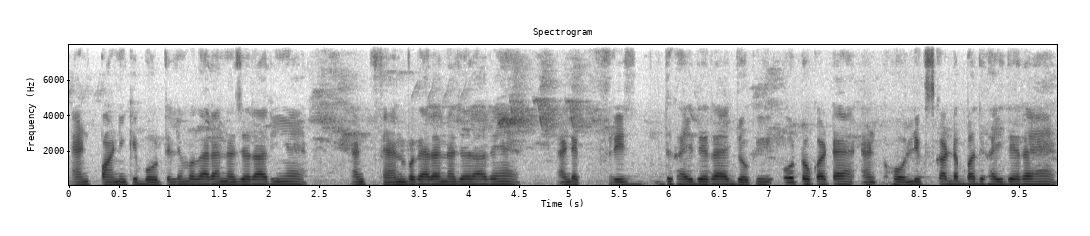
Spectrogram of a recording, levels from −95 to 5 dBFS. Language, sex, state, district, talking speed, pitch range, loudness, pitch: Hindi, male, Chandigarh, Chandigarh, 205 wpm, 140-150 Hz, -17 LUFS, 145 Hz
